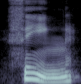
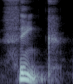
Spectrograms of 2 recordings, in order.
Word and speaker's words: thin: Thin, thin, is a short I sound. Thin. Like this is. This is thin.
